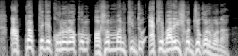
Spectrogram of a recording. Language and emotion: Bengali, angry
